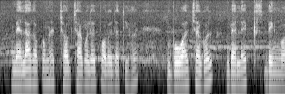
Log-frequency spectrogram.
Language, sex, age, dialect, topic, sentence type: Bengali, male, 18-24, Jharkhandi, agriculture, statement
